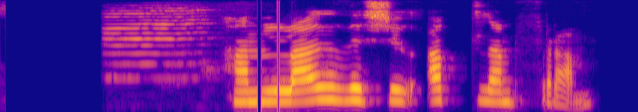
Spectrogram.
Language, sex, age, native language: Icelandic, female, 9, Icelandic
